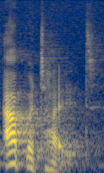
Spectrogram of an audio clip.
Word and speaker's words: apatite: colored Stone blue green otherwise known as appetite and while it sounds a lot like you know that feeling you get when you're hungry it's not spelled the same a p a TI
